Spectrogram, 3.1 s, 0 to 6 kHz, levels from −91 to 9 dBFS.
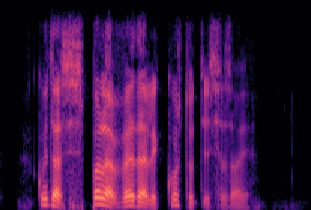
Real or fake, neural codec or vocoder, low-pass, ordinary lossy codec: fake; vocoder, 22.05 kHz, 80 mel bands, Vocos; 5.4 kHz; Opus, 64 kbps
